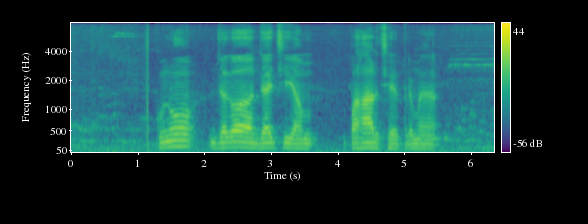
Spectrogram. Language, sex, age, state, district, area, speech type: Maithili, male, 45-60, Bihar, Araria, rural, spontaneous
